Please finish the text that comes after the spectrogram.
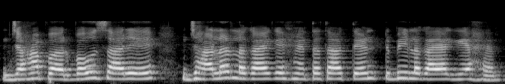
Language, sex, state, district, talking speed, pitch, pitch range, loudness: Hindi, female, Jharkhand, Palamu, 165 wpm, 260 Hz, 240-265 Hz, -12 LUFS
